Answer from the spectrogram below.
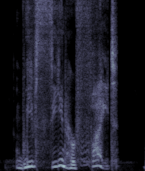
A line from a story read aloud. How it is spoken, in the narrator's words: Red hissed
